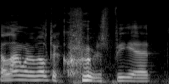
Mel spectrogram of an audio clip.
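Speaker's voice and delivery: words broken up by laughter. Reading a question about melted cores, laughing while talking. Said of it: "I'm just laughing".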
